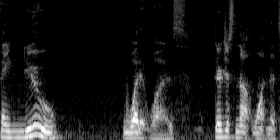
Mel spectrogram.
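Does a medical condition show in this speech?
No.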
